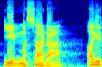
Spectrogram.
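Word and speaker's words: מצדה: के बारे में सुना होगा जिसका नाम है मसाटा या मसाडा जैसे इब्रानी लोग इसका उच्चारण करते हैं।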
